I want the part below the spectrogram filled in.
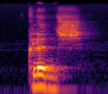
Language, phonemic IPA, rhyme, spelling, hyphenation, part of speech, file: Dutch, /klʏns/, -ʏns, kluns, kluns, noun, Nl-kluns.ogg
- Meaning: clumsy person, klutz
